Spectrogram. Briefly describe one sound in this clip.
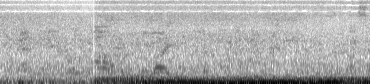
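A sports car engine roars loudly as it pulls away nearby.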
